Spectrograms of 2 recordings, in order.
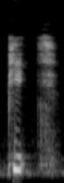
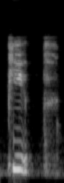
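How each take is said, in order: First: The final t is soft, palatalized. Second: The final t is hard, not softened. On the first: The speaker calls it right. "It is пить" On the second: The speaker calls it wrong. "It is not пит"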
